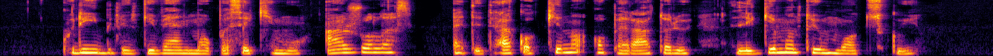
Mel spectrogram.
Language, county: Lithuanian, Vilnius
